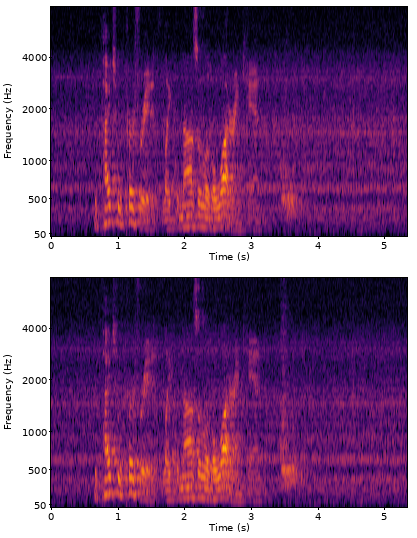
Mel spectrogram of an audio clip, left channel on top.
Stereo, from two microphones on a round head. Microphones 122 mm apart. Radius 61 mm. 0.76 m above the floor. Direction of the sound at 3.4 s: 80° right.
